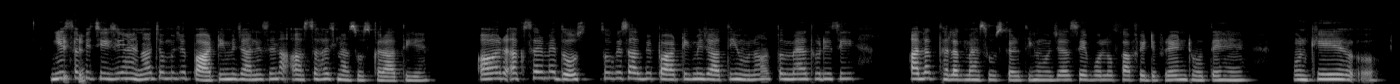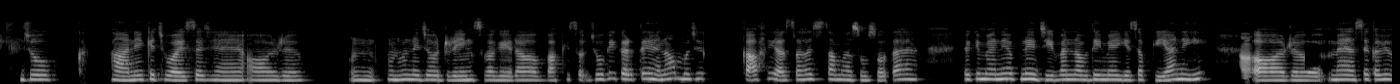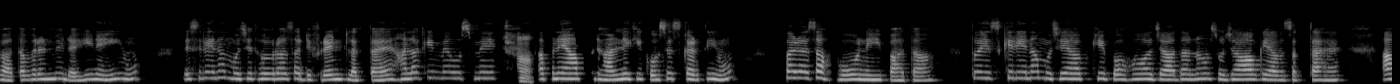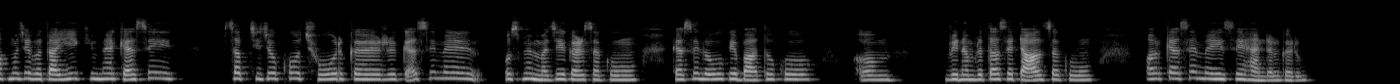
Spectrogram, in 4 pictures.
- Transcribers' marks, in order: in English: "पार्टी"; in English: "पार्टी"; in English: "डिफ़रेंट"; in English: "चॉइसेस"; in English: "ड्रिंक्स"; in English: "डिफ़रेंट"; in English: "हैंडल"
- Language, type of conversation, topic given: Hindi, advice, पार्टी में सामाजिक दबाव और असहजता से कैसे निपटूँ?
